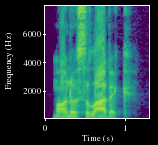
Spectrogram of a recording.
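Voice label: "monosyllabic", Canadian English; pronunciations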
